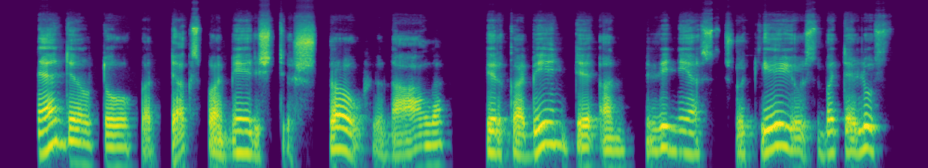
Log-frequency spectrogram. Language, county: Lithuanian, Utena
